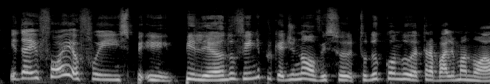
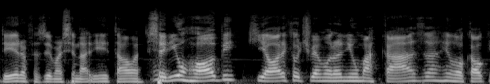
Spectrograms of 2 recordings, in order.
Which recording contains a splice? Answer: second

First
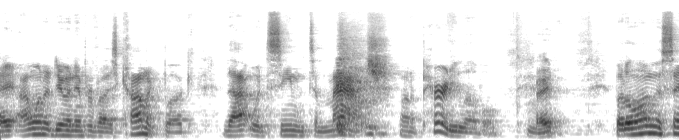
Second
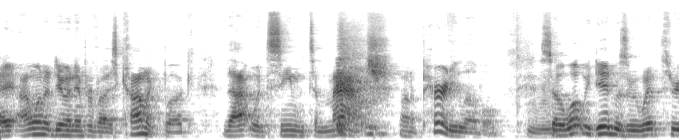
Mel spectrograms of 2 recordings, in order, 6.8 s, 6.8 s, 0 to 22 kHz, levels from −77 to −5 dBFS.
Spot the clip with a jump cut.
first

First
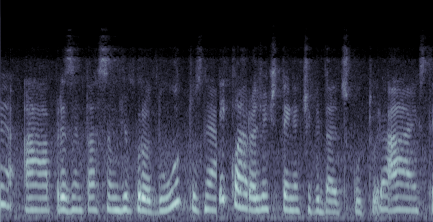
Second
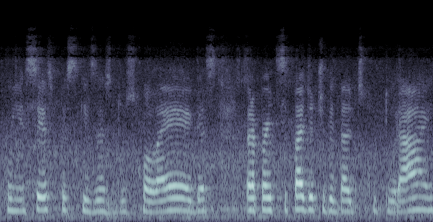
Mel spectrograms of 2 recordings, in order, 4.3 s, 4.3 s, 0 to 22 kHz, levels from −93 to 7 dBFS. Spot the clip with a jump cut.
first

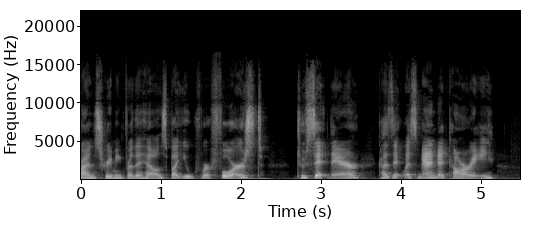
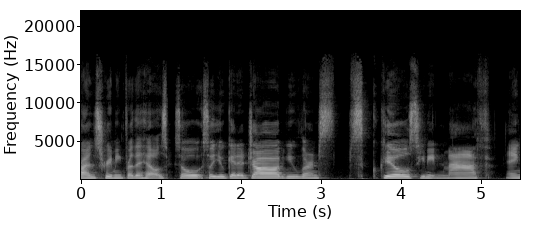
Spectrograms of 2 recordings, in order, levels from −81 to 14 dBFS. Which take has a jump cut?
second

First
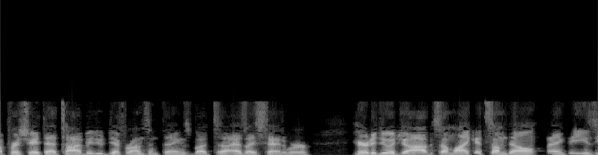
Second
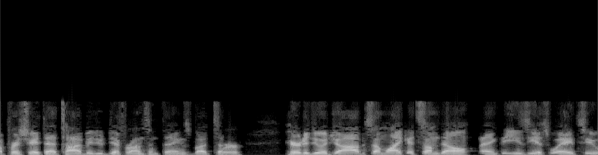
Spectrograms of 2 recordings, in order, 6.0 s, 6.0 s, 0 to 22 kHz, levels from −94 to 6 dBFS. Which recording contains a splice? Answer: second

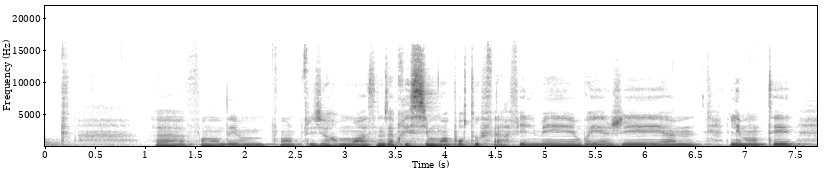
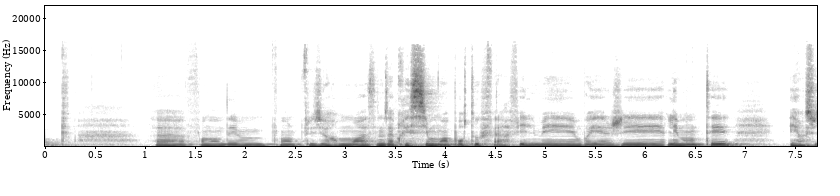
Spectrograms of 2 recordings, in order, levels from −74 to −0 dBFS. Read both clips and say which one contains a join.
second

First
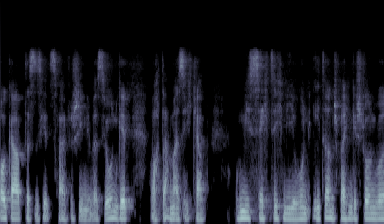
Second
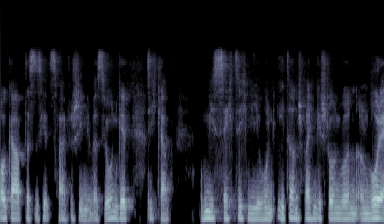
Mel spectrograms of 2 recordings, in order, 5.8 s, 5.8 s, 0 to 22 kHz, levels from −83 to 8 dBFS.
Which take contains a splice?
second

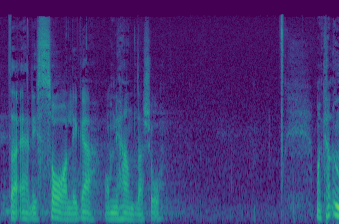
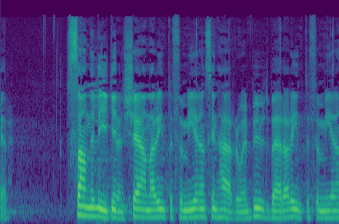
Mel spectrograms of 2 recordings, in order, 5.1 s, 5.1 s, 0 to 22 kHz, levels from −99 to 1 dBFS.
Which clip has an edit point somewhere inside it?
second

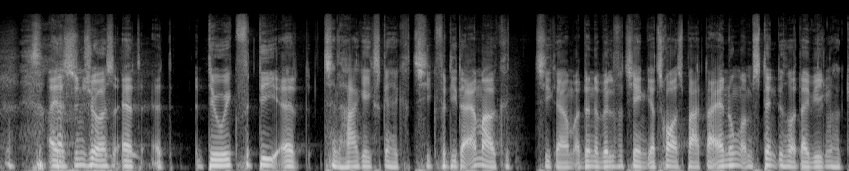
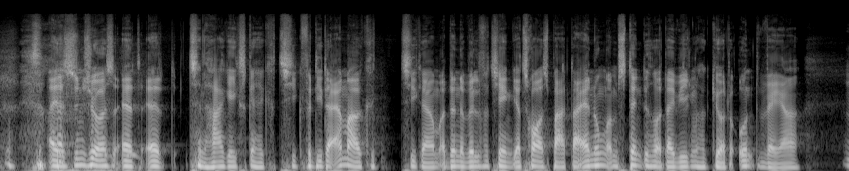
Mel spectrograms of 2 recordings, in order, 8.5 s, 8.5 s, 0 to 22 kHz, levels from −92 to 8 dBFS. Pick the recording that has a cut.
second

